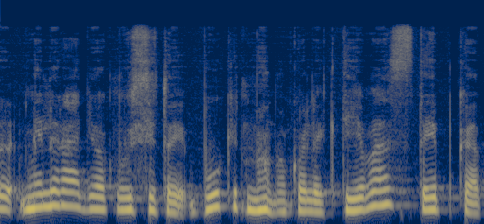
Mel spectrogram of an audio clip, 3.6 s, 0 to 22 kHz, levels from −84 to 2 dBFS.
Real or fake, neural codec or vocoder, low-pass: fake; vocoder, 44.1 kHz, 128 mel bands, Pupu-Vocoder; 14.4 kHz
